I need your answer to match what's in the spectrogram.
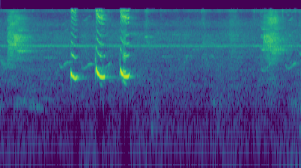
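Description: Kaso-kaso bird giving three quick, clear notes, each sliding down, about a third of a second apart, over a faint steady high whine.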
